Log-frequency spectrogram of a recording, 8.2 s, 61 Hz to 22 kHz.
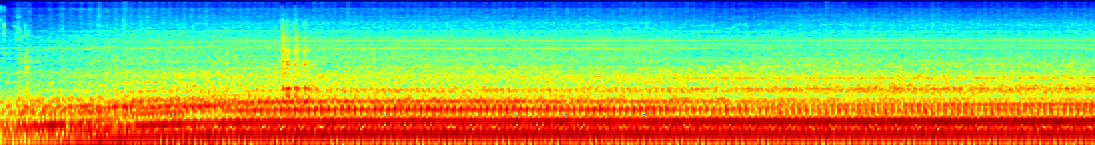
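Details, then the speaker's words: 1977 Chevy truck with 350 V8, cold start, faulty choke needing the gas pumped a couple of times: fires almost at once, revs up, then holds a fast, slightly uneven idle. "the chokes messed up on this truck and so you usually have to pack the gas a couple times to get it to start"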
